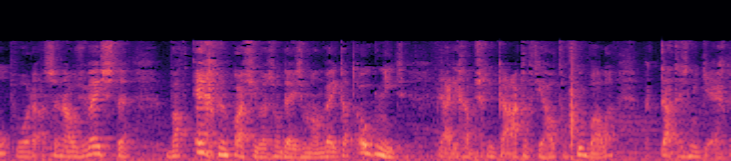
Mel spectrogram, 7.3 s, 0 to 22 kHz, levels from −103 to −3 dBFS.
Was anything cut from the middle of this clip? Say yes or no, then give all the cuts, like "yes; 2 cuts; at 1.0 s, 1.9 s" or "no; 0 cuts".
no; 0 cuts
